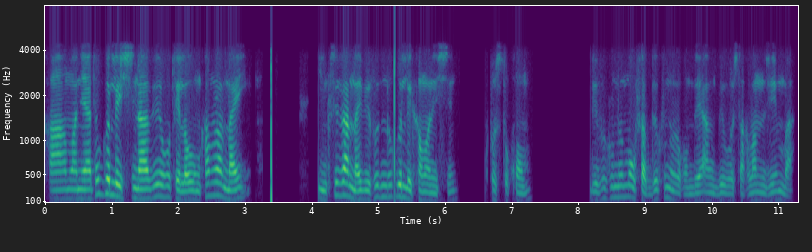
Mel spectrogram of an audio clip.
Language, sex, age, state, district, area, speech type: Bodo, male, 60+, Assam, Kokrajhar, urban, conversation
